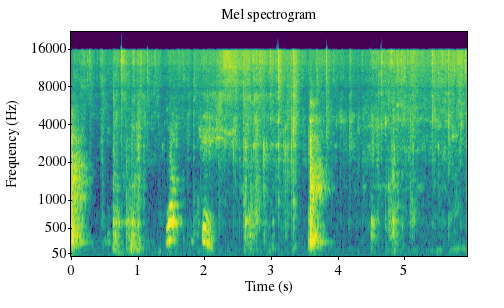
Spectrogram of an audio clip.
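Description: Vegetables tumble into a pan.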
